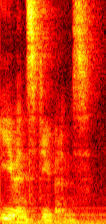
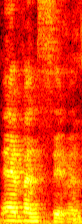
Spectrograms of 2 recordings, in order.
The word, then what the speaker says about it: Evan Stevens: Are you sure you're not mispronouncing it even Stevens? No. Even Stevens. No, it's Evan. Evan Stevens.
